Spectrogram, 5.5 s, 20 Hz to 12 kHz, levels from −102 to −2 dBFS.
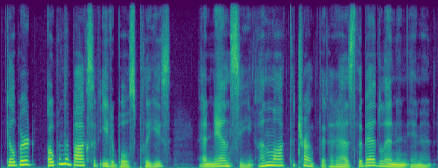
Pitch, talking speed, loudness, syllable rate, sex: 185 Hz, 210 wpm, -17 LUFS, 5.6 syllables/s, female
